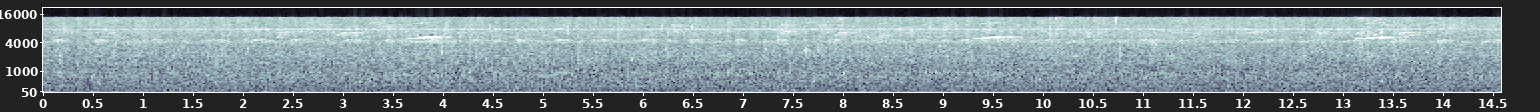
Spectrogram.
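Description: Steady faint background hiss with a few short, faint high chirps from small birds, about four spread several seconds apart.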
